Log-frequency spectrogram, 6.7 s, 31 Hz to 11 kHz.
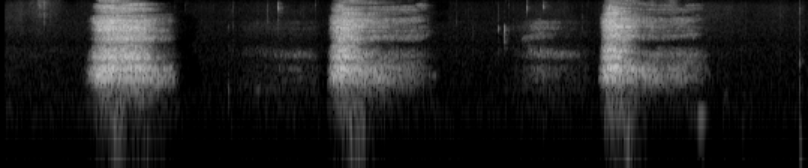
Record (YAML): exhalation_length: 6.7 s
exhalation_amplitude: 19044
exhalation_signal_mean_std_ratio: 0.37
survey_phase: beta (2021-08-13 to 2022-03-07)
age: 45-64
gender: Female
wearing_mask: 'No'
symptom_none: true
smoker_status: Never smoked
respiratory_condition_asthma: false
respiratory_condition_other: false
recruitment_source: REACT
submission_delay: 1 day
covid_test_result: Negative
covid_test_method: RT-qPCR
influenza_a_test_result: Negative
influenza_b_test_result: Negative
